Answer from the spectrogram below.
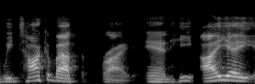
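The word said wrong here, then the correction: Aulë: is the, am I saying that right? – I think it's Aule. – Aule. – No, you got me saying it wrong. – This is Aule.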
